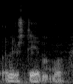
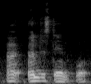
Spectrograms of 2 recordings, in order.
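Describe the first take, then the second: First: Understandable breathed out without voice; a soft whispered aside to herself. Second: Said in the usual way. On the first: Real, not acted. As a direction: drop to a whisper on the repeat. Whispered repeat of concession.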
